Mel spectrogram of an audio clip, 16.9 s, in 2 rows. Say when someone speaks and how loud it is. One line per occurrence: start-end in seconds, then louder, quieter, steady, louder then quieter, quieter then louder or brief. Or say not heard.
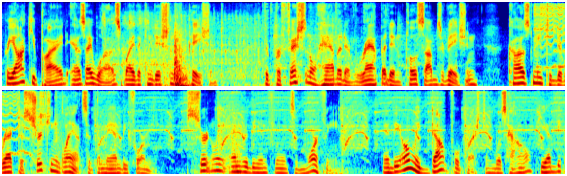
0.0-16.8 steady.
